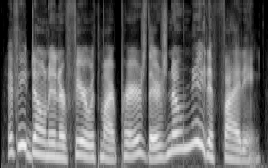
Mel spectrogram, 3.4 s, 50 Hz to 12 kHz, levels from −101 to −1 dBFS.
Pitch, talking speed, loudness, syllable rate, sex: 250 Hz, 215 wpm, -17 LUFS, 5.9 syllables/s, female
